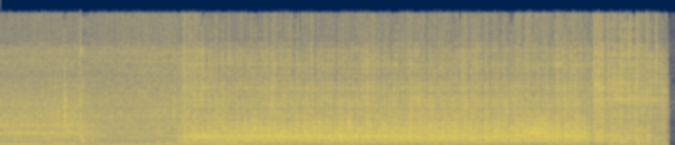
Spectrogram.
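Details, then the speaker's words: Toyota Land Cruiser that lost power on the highway, moving under load: harsh continuous metallic grinding rising in pitch; transfer case found empty of oil, drain plug finger-tight; grinding from oil starvation. "oh and that is not good um yeah the transfer case appears to have been empty so there's your problem"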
